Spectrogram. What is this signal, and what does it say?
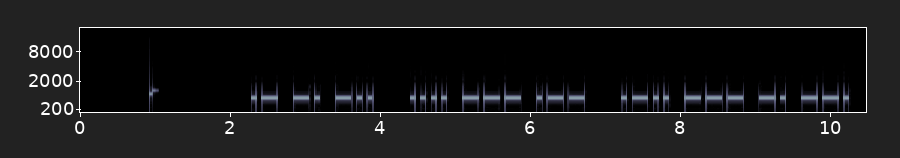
Morse code, heard as a keyed tone, about 17 wpm, 700 Hz. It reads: AND HOW LONG
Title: Sentences from Top 1200 Words 17wpm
